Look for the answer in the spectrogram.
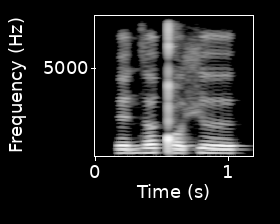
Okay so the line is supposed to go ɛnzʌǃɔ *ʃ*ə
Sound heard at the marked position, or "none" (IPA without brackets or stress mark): ʃ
